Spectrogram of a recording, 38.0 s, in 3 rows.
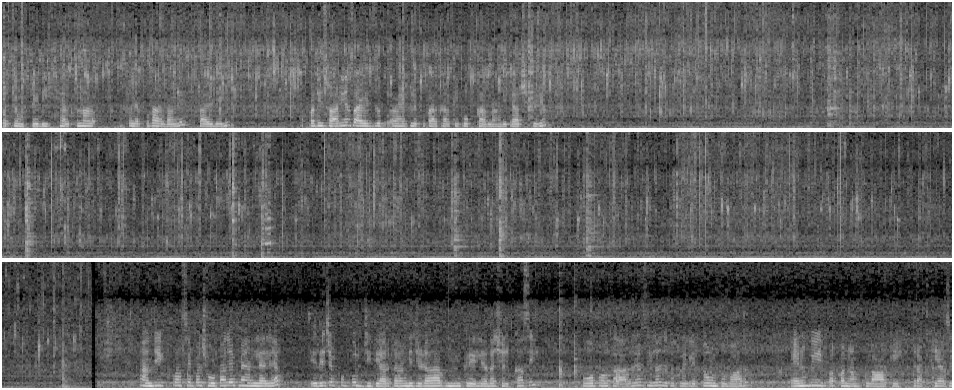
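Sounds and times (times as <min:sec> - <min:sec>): vegetables sizzling in oil: 0:00.0 - 0:38.0
metal tongs clicking on pan: 0:18.6 - 0:20.9.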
